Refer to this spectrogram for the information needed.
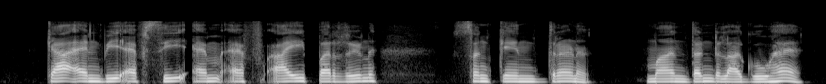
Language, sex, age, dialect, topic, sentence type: Hindi, male, 18-24, Garhwali, banking, question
